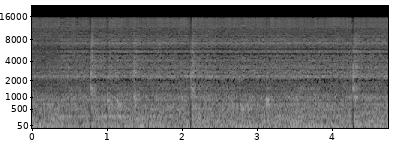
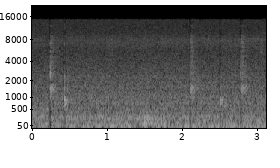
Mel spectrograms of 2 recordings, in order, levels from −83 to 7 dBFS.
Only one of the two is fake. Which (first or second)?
first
